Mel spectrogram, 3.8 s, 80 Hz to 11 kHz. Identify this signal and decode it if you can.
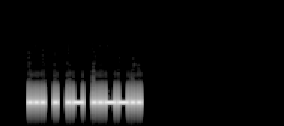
Morse code, heard as a keyed tone, about 28 wpm, 700 Hz. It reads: SEA?
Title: 4x Word-Spacing - Sentences from Top 300 Words - 28wpm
